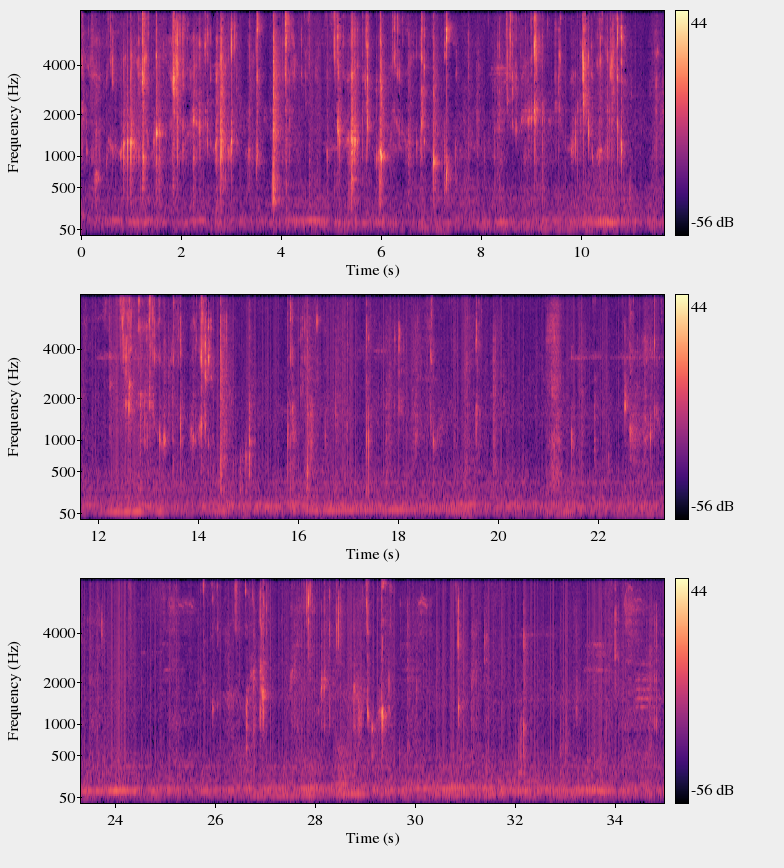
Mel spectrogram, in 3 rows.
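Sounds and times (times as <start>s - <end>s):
chewing wet clay: 0.0s - 34.9s
steady low rumble: 0.0s - 34.9s
sticky mouth clicks: 0.0s - 34.9s.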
